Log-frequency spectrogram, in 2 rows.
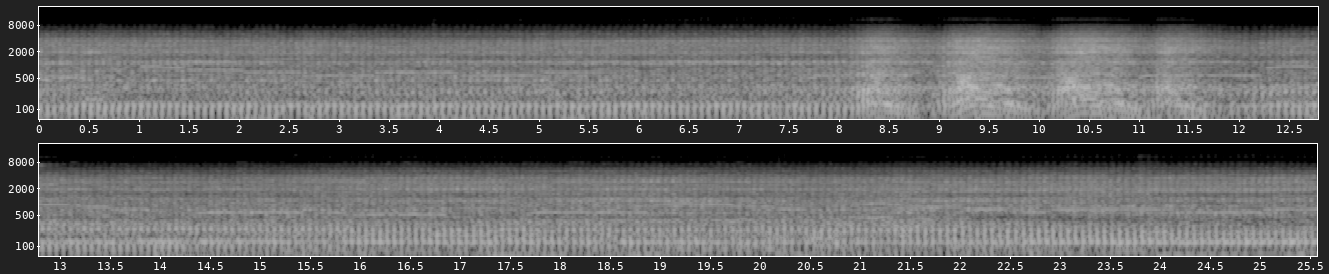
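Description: KTM RC 200's single-cylinder four-stroke engine idling steadily, blipped a few times in quick revs between about eight and twelve seconds in, then settling back to idle.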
